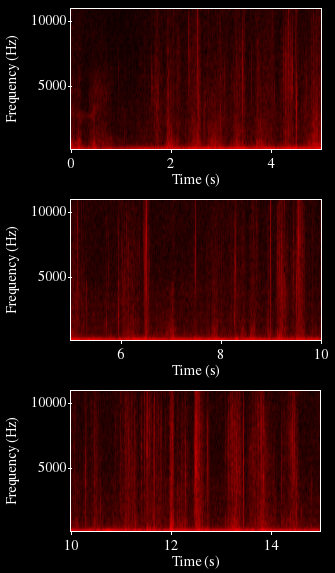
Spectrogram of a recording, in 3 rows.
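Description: Fingertips with short nails repeatedly scratch the soft silicone ear set in the white plastic disc of a 3Dio binaural microphone. The result is a continuous run of close, crackly scratching and rustling bursts, with bright, sharp scrapes over a steady low hum.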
